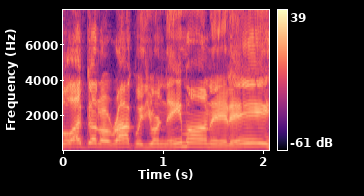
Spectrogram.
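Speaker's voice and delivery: lightly put-on Mexican accent. Caller greeting the host in a put-on Mexican accent. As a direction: drop into a cartoon Mexican accent. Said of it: "hardcore Mexican accent".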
